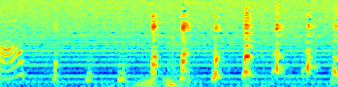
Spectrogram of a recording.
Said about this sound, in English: Nothing works in these shows unless you have a good chicken, you know, good chicken sound. You have to have that.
